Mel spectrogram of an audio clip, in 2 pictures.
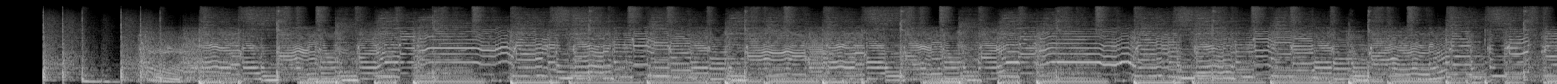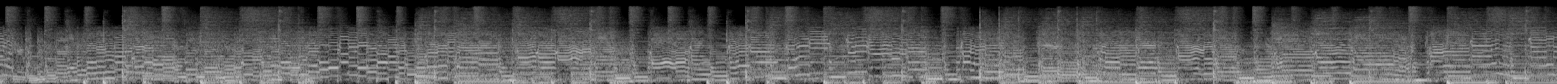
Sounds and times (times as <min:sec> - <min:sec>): Effects unit: 0:01.2 - 0:31.1
Electric guitar: 0:01.2 - 0:31.1.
